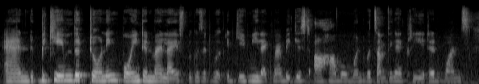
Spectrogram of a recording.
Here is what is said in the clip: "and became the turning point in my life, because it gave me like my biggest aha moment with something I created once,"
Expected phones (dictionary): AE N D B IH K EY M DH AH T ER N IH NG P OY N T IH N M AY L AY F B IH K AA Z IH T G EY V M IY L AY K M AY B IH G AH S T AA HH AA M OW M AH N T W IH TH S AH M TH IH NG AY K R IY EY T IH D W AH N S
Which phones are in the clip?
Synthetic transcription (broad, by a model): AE N D B IH K EY M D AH T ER N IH NG P OY N T IH N M AY L AY F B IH K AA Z IH T G EY V M IY L AY K M AY B IH G AH S T AA HH AA M OW M AH N T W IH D S AH M T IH NG AY K R IY EY T IH D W AH N S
